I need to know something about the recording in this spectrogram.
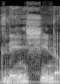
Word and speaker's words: Lenshina: Due to my Bemba heritage, people back then couldn't pronounce Regina, hence they said Lenshina, which means queen.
